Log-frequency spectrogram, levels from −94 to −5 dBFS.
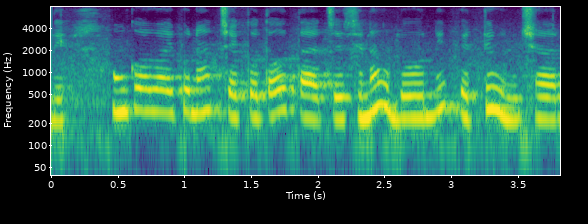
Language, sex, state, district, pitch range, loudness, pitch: Telugu, female, Telangana, Mahabubabad, 235-290 Hz, -11 LUFS, 250 Hz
